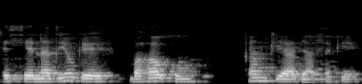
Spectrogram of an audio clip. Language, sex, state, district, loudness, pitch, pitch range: Hindi, male, Bihar, Lakhisarai, -16 LUFS, 135 Hz, 125-140 Hz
